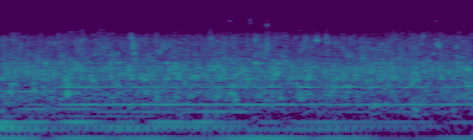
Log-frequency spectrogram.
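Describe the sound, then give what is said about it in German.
Steady, continuous rush of flowing river water, a broad hiss with faint bubbling detail, even throughout with no voices. “Alles, was du an Leben zurückgehalten hast, kann jetzt freier fließen, wie das Wasser dieses Flusses.”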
